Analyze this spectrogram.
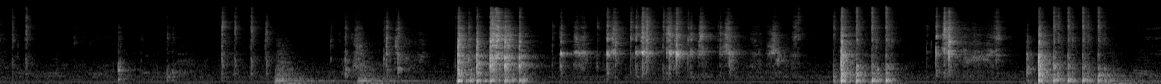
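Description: A spoon scraping and clinking against a measuring cup and a mixing bowl while mayonnaise is scooped out and scraped off, in several bursts of scraping, the loudest about five seconds in.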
